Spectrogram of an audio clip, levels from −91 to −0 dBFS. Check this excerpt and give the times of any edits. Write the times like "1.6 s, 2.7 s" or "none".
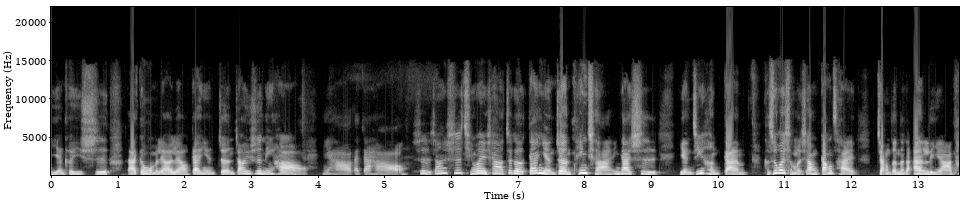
none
